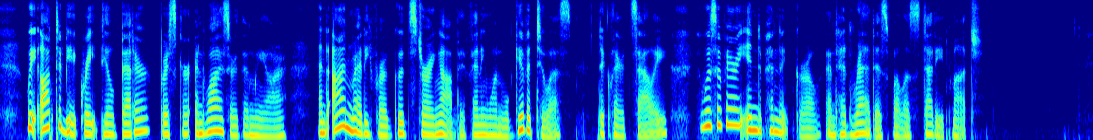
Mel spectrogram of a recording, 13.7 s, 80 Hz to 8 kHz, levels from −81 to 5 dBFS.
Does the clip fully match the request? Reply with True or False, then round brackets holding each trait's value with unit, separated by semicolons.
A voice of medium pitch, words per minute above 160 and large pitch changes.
True (170 Hz; 200 wpm; 6.0 semitones)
